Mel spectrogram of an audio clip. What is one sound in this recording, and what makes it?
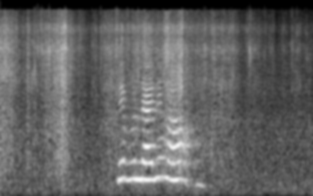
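Plastic wrapping rustles and crinkles in a woman's hands.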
